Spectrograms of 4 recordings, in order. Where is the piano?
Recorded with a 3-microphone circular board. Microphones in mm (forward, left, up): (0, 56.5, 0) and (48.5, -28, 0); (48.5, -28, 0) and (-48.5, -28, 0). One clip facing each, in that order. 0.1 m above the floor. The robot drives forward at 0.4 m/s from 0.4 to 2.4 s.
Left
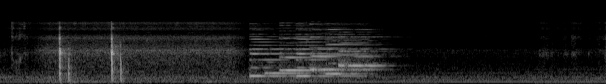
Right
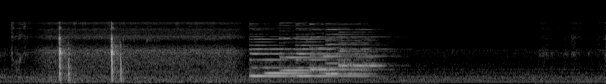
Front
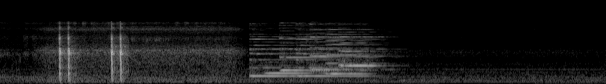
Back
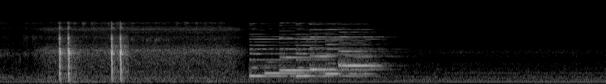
165° right, 2 m.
